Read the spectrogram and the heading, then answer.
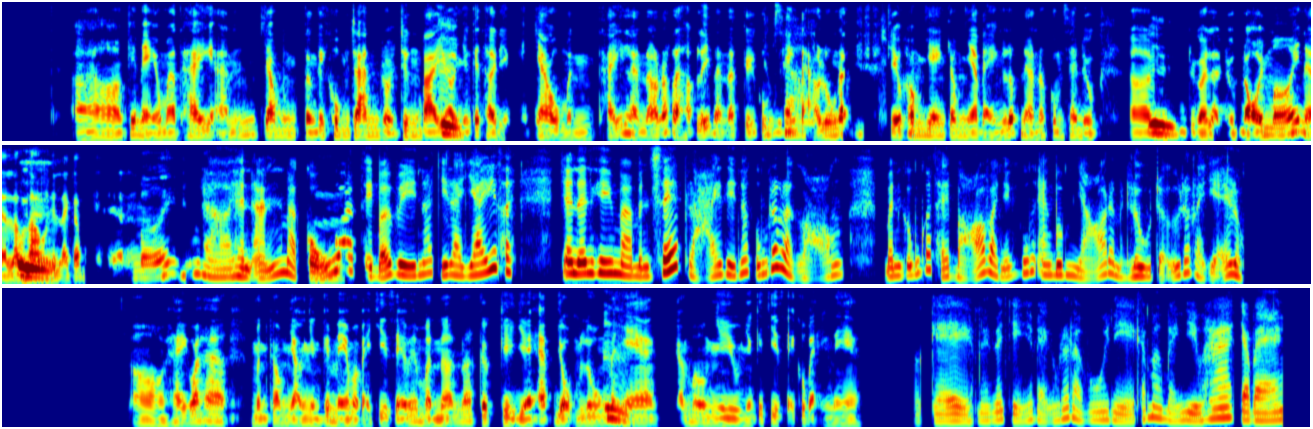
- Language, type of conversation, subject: Vietnamese, podcast, Bạn xử lý đồ kỷ niệm như thế nào khi muốn sống tối giản?
- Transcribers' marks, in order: tapping; other background noise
